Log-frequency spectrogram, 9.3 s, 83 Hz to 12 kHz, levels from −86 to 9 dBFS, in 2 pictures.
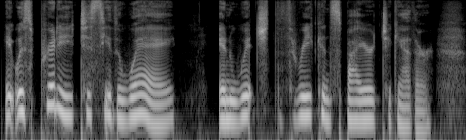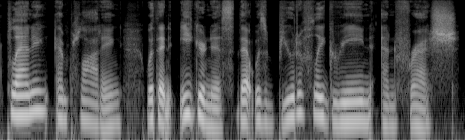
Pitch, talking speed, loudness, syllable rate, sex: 170 Hz, 160 wpm, -22 LUFS, 4.7 syllables/s, female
